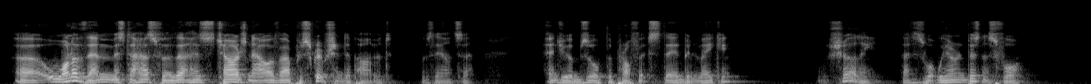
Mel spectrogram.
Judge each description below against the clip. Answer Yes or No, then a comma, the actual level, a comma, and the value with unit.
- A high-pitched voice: No, very low, 90 Hz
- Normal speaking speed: Yes, average, 180 wpm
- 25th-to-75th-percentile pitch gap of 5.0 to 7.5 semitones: Yes, wide, 5.6 semitones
